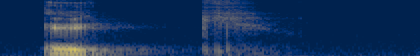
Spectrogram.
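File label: "aig", Scottish Gaelic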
